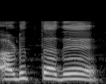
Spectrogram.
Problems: constant background noise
